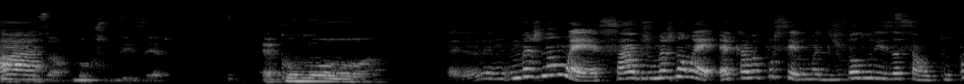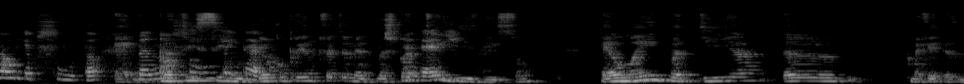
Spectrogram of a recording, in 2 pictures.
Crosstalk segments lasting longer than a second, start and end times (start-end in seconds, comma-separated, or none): 11.0-12.4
